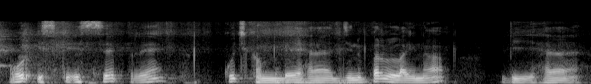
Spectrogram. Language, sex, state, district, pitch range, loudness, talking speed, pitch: Hindi, male, Uttar Pradesh, Saharanpur, 95-115 Hz, -18 LUFS, 110 wpm, 100 Hz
